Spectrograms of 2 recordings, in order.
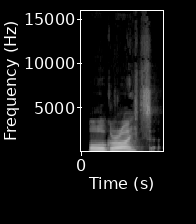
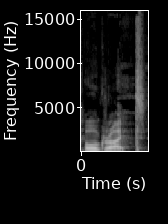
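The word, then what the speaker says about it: Örgryte: Oh, well, how do you say it? – Augrite. – It's like troglodyte or something, isn't it? – Augrite.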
